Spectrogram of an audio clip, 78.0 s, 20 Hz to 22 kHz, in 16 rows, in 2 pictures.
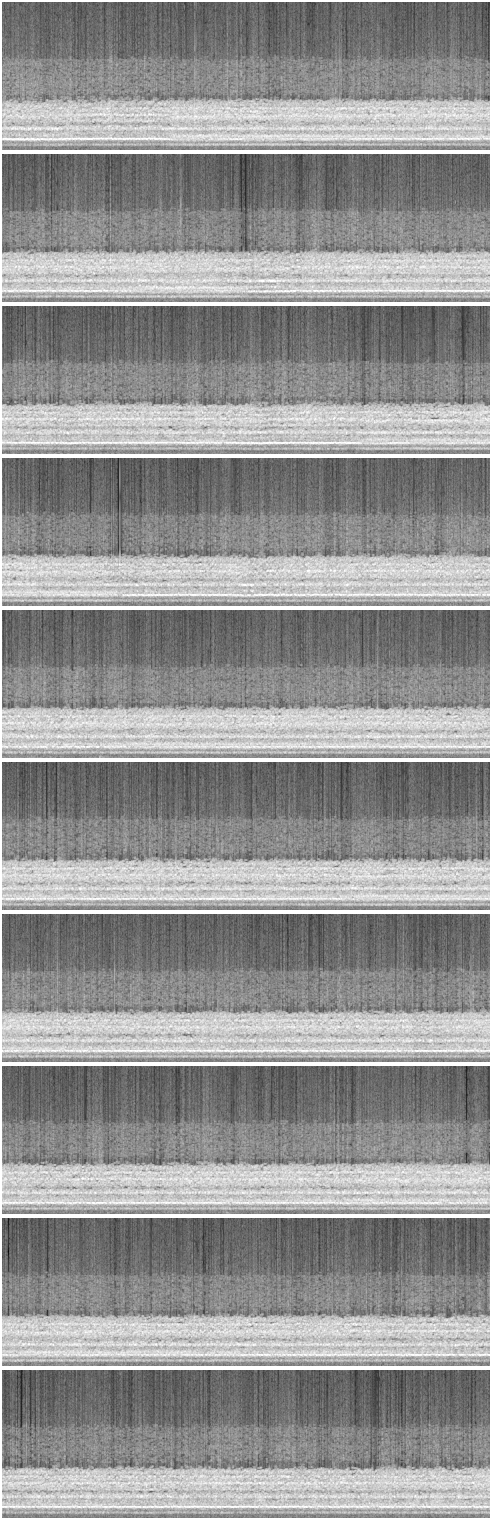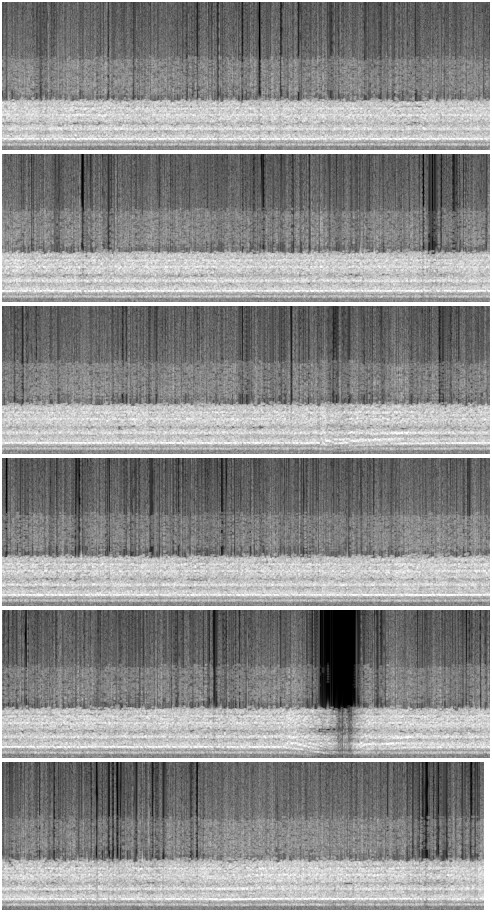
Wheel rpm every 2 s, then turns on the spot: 220, 230, 230, 220, 230, 230, 230, 230, 230, 230, 230, 230, 230, 240, 230, 240, 230, 230, 230, 230, 230, 230, 230, 230, 240, 230, 230, 230, 230, 230, 230, 220, 230, 230, 230, 150, 170, 230, 230.
none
